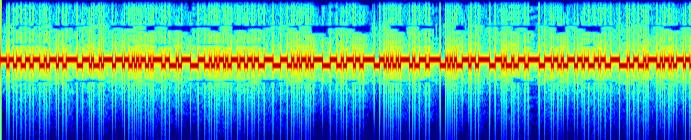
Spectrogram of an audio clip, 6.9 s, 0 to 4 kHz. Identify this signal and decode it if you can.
RTTY, about 45.45 baud. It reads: IN THE SECOND LONDON TREATY THAT ALLOWED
